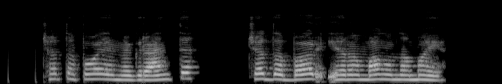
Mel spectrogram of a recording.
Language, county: Lithuanian, Vilnius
